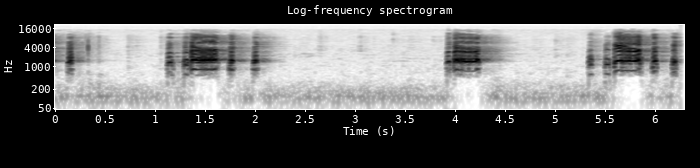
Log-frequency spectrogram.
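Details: Wild red junglefowl hen calling for a male: three loud, harsh, nasal bursts spaced roughly two and a half seconds apart, with a faint low rumble between calls.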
